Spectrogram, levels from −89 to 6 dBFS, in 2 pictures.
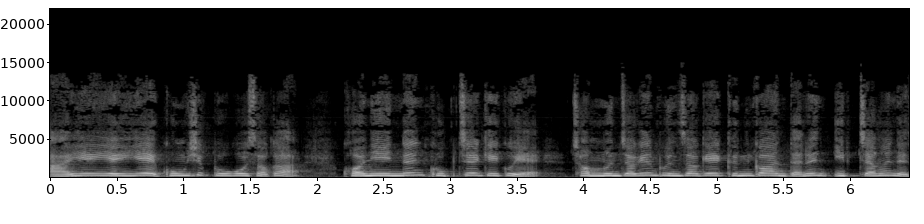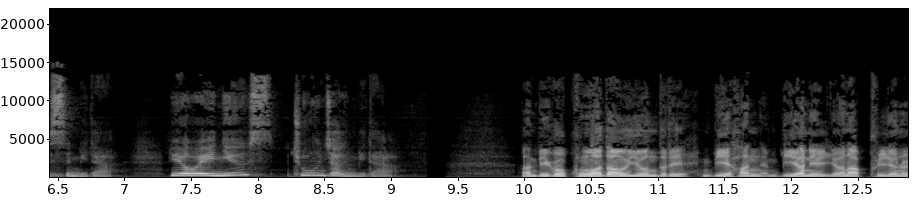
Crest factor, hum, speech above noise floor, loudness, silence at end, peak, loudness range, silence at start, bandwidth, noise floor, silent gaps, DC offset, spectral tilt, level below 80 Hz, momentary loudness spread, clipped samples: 20 dB; none; 33 dB; -24 LUFS; 0 s; -4 dBFS; 5 LU; 0 s; 13.5 kHz; -57 dBFS; 9.28-9.39 s; under 0.1%; -6 dB/octave; -54 dBFS; 14 LU; under 0.1%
